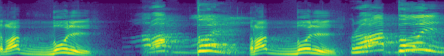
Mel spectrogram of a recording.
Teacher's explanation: با کو لام سے ملا دیں گے، لام ساکن ہے تو ہلانا نہیں ہے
